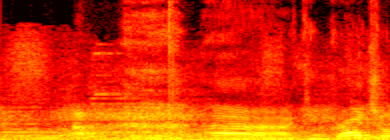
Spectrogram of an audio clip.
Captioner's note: chuckles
